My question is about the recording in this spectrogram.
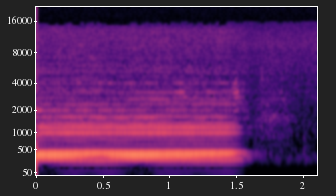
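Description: Instrumental music on a woodwind instrument: a steady held note that breaks off about a second and a half in, leaving a brief silence before the next phrase.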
